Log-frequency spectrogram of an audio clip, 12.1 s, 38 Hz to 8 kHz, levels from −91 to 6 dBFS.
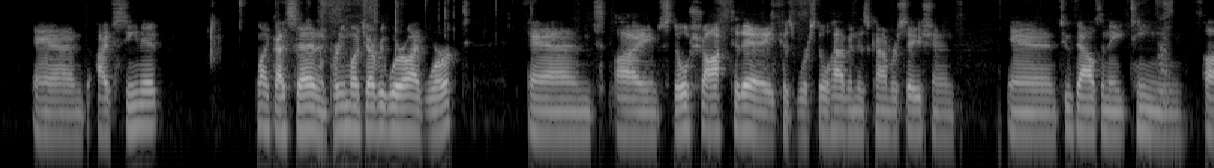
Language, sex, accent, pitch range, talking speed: English, male, American, 115-130 Hz, 130 wpm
